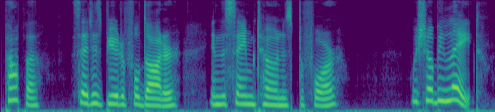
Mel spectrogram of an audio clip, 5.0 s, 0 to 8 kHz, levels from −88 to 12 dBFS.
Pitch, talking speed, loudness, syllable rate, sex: 225 Hz, 180 wpm, -16 LUFS, 5.9 syllables/s, female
